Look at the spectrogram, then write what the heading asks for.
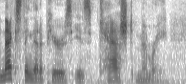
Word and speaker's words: cache: The next thing that appears is cached memory. Cache is pronounced just like money, C-A-S-H, just spelled a little differently, isn't it?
